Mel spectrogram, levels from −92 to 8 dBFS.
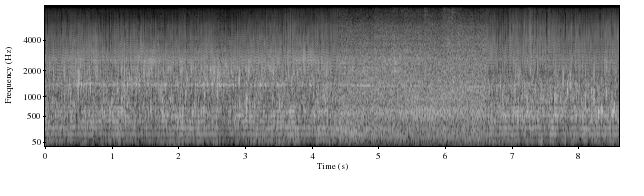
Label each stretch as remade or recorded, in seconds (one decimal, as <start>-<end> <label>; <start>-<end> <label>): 0.0-4.4 remade; 4.4-6.6 recorded; 6.6-8.6 remade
